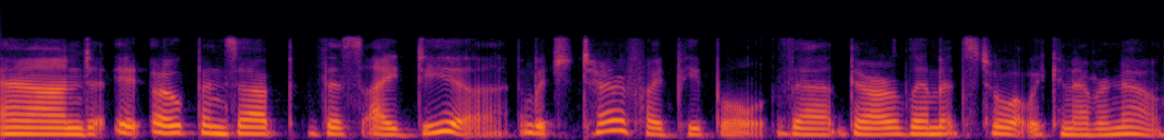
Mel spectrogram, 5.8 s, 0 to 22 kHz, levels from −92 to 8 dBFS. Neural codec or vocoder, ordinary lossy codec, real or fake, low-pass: codec, 16 kHz, 2 kbps, FunCodec, trained on Chinese and English, 25 frames a second; Opus, 24 kbps; fake; 7.2 kHz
